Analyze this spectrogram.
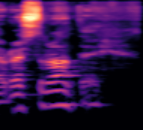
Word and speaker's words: Ristorante: Now, is that the pronunciation? Aldo's Ristorante Italiano? Yeah, Ristorante.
